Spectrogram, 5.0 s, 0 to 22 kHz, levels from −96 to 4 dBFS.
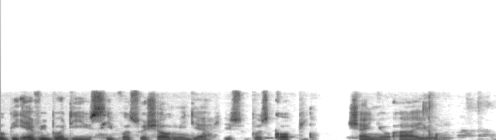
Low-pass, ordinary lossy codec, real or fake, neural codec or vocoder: none; none; real; none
